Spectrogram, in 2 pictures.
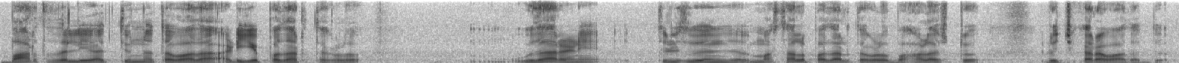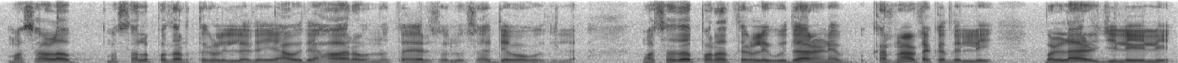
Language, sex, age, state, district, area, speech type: Kannada, male, 18-30, Karnataka, Bellary, rural, spontaneous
